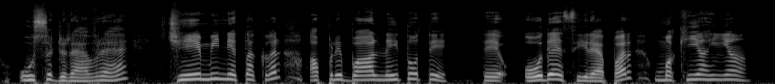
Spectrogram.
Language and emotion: Dogri, disgusted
